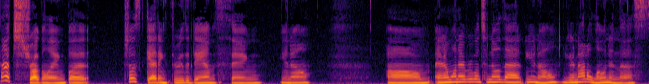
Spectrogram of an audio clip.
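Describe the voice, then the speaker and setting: A woman speaks at a fairly slow pace in a medium-pitched, somewhat breathy voice with a dark, mellow tone. Her pitch varies in an ordinary way, and the recording is very clean with a silent background. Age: 30s. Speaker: comedian and podcast host. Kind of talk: casual chat.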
